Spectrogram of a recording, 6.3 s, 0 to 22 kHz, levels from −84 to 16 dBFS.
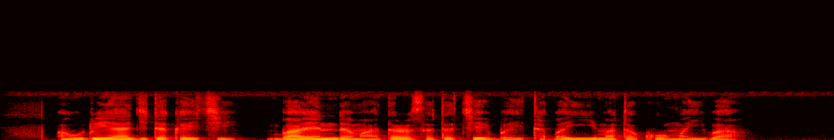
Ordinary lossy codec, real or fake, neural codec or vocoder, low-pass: none; real; none; none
